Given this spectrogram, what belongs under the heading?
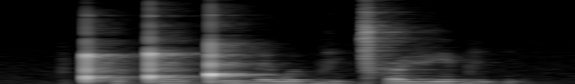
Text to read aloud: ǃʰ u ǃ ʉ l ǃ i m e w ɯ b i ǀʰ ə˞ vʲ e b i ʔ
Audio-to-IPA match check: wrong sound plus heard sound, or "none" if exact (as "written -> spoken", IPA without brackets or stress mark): none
